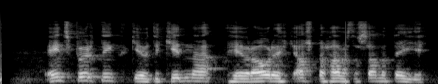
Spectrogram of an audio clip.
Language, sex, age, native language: Icelandic, male, 30-39, Icelandic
